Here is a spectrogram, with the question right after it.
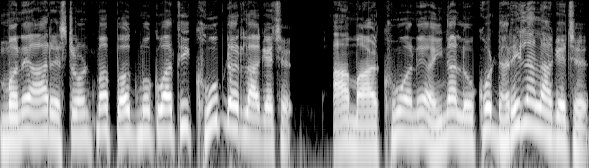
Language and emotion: Gujarati, fearful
